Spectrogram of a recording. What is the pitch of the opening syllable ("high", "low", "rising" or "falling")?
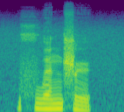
high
